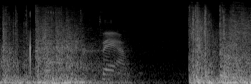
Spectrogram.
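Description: Gunfire in the Valorant video game during a professional esports match, with bursts of rapid shots and impacts, a brief lull, then another loud burst, mixed with game effects and faint commentary.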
